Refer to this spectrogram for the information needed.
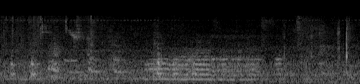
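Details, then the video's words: White-faced Black Spanish hen laying eggs, giving low, soft clucking notes amid steady background noise. "Gallina de cara blanca / White faced chicken"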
